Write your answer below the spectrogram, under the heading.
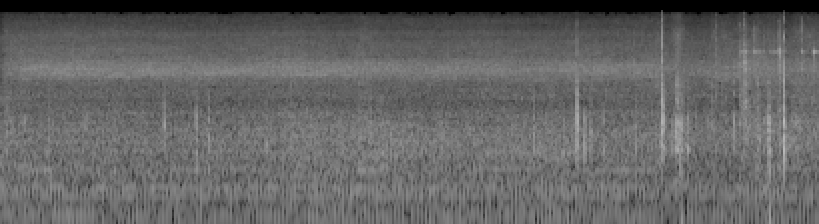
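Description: A steady high-pitched hiss, then a cluster of sharp clicks and knocks in the last two seconds, the sound of a handheld camera being handled.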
